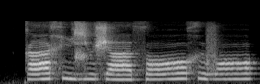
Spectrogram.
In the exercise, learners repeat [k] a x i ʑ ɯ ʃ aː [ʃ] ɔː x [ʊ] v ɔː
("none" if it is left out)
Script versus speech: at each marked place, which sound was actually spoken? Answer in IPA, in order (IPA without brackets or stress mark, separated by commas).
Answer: k, θ, ɯ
